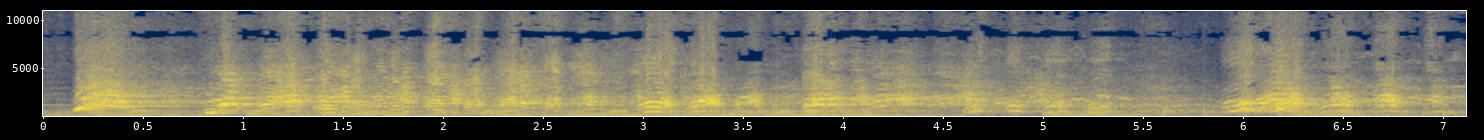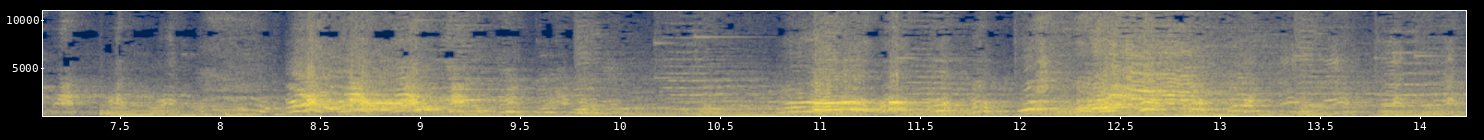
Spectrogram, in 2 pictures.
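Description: Two women laughing hard in repeated loud bursts, over background music.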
